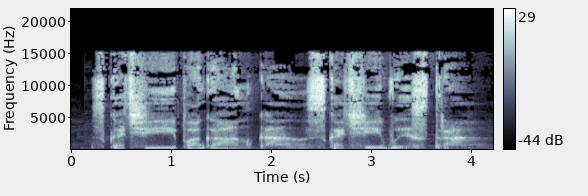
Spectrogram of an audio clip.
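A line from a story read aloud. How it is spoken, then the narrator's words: Whisper. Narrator (Russian): прошептала Вильда в горизонт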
